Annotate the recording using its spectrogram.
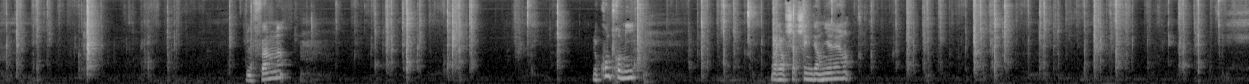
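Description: Playing cards shuffle and slap together in quick soft flicks.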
